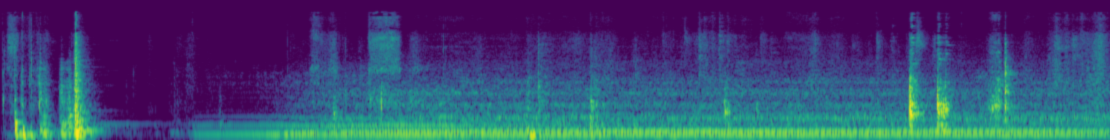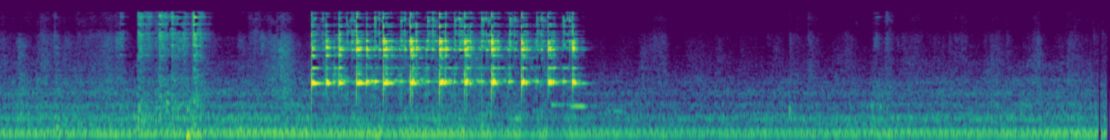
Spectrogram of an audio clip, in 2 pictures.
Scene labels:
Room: kitchen; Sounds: microwave, wardrobe or drawer, cutlery and dishes, phone ringing

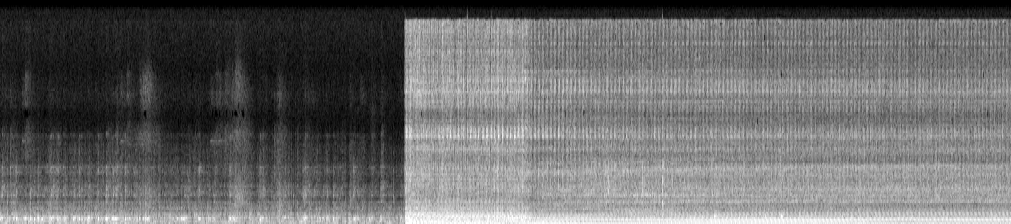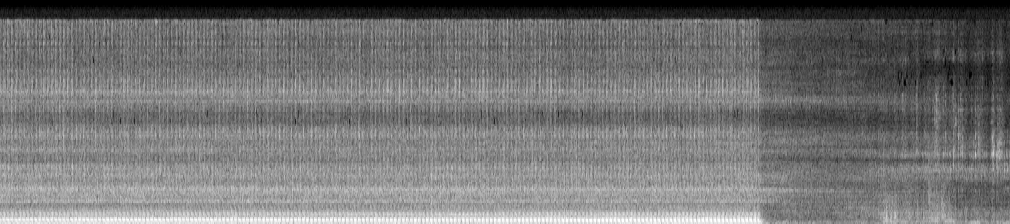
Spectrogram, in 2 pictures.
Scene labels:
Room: kitchen; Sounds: coffee machine

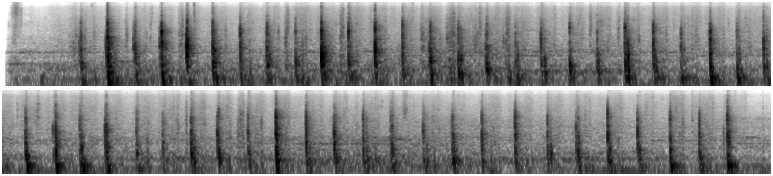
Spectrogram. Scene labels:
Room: bedroom; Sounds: footsteps

